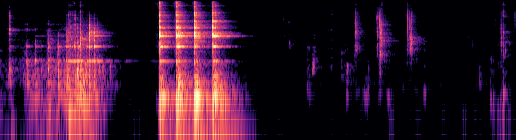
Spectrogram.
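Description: Ice cubes clinking into a glass while an Old Fashioned is mixed: a scattered rattle of cubes, then a tight cluster of bright clinks, followed by a few faint, sparse taps, close and without talk.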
